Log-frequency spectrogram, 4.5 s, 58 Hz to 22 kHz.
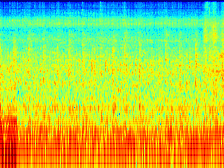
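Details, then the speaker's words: Vespa PX150 (new PX repro) started after gearbox teardown to fix a gear clashing problem: small two-stroke settles into a quick, even idle with steady buzz, no rattles or stalling; normal idle after repair. "Bismillahirrahmanirrahim nah ini motornya sudahah langsung nyala ya teman-teman ya"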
